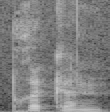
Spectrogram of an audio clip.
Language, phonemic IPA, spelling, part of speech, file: German, /ˈbʁʏkn/, Brücken, noun, De-Brücken.ogg
- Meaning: plural of Brücke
